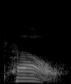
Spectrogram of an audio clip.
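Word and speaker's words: Tao: coins a term the to he could you say da if you want but to is how I pronounce it and he uses an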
